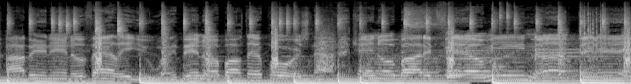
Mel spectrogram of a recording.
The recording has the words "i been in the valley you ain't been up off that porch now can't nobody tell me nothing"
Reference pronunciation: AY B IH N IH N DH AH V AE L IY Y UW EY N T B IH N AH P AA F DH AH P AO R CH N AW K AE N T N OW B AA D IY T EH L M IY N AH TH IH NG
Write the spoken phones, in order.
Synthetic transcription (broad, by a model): AY B IH N IH N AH V AE L IY Y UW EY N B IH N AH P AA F DH AH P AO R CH N AW K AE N N OW B AA D IY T EH L M IY N AH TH IH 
